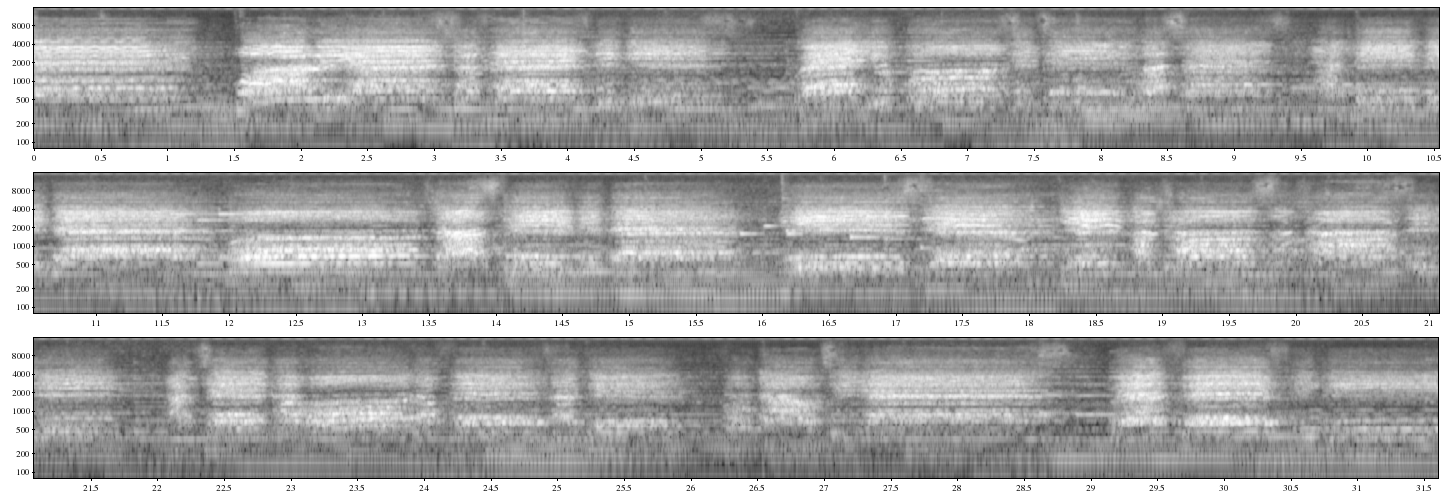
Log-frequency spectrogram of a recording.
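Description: A choir singing a gospel song over steady instrumental accompaniment.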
